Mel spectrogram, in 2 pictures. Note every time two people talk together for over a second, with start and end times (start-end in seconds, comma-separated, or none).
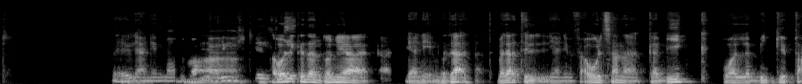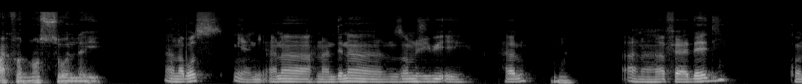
1.2-3.2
